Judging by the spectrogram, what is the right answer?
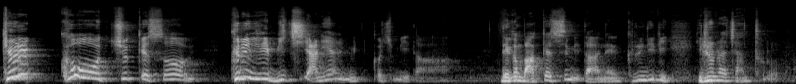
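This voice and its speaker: A man's voice: sits high, lively intonation, moderate pace, creaky, fairly bright tone, exaggerated voice. A male pastor voicing Peter as a fervent disciple protesting with insistent pleas. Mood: pleading.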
